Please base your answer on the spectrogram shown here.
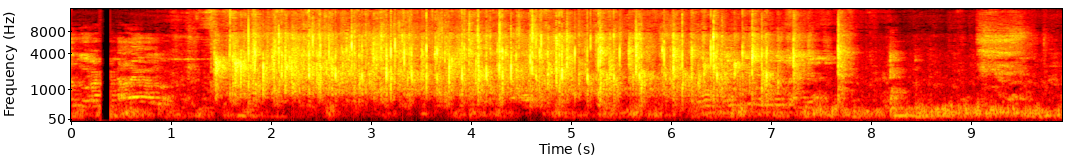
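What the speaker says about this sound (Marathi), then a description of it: "जोरात टाळ्या वाजवा" An audience at a lecture claps loudly in a dense, sustained burst of many hands that lasts several seconds before easing, with voices mixed in.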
